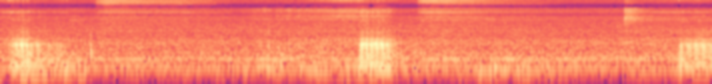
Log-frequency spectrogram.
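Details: Overweight pug sleeping and snoring very loudly, with three harsh, throaty snores spaced roughly three and a half seconds apart and a low steady hum between them.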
